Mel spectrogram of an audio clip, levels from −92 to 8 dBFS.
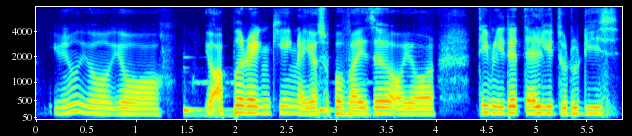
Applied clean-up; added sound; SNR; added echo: neural mask model RNNoise.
